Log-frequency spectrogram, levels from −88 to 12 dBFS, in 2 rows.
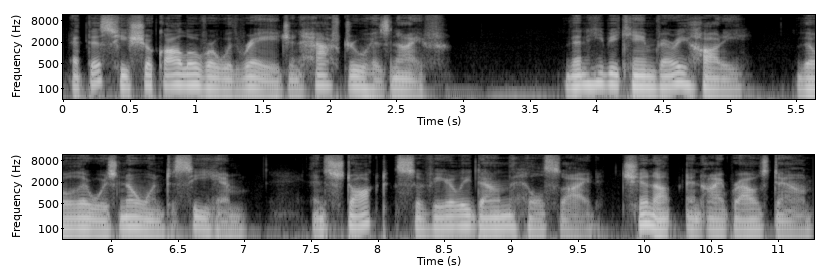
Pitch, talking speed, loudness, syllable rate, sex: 95 Hz, 195 wpm, -19 LUFS, 5.5 syllables/s, male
